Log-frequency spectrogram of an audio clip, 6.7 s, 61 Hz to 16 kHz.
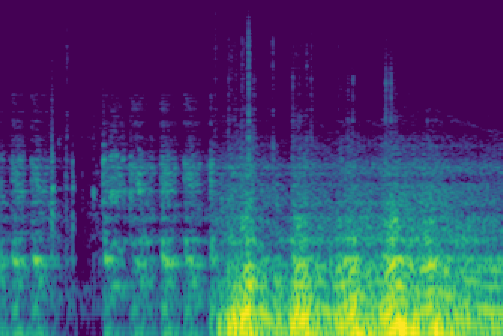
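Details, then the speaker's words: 1987 Toyota Pickup 22R four-cylinder, first start after sitting years in the woods, idling about five minutes on old gas: low, even rumble firming up, no knocks or misses; healthy idle. "we go she sounds healthy well it's been sitting here running for about five minutes so I think it's running on the original gas now even though the tank says empty there must be something in there"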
